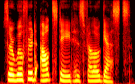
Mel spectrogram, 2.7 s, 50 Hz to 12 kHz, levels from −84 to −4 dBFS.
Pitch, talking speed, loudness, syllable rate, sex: 200 Hz, 135 wpm, -18 LUFS, 3.6 syllables/s, female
